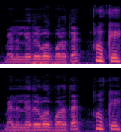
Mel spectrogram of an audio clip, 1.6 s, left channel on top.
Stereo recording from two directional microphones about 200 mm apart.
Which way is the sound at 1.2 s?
20° left (ahead or behind).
